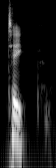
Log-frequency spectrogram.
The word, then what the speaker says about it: tape: friend and we have tap and we have tape so tap and take this is tap these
